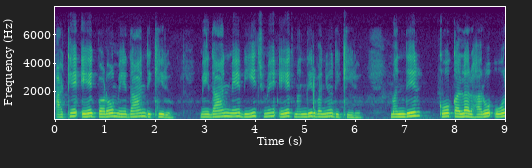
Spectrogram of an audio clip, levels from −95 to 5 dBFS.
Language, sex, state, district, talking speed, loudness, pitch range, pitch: Rajasthani, female, Rajasthan, Nagaur, 125 wpm, -14 LUFS, 185-225 Hz, 200 Hz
